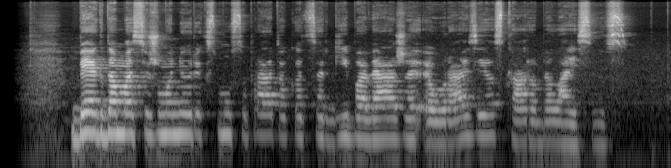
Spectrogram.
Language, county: Lithuanian, Panevėžys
